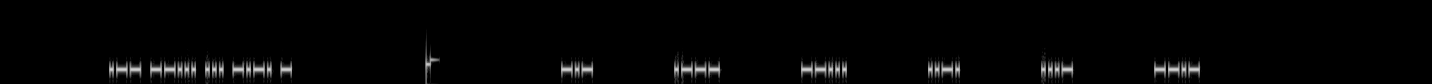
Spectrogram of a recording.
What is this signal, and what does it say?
Morse code, heard as a keyed tone, about 36 wpm, spaced as for 14 wpm, 700 Hz. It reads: W7SCT KJ7FVQ
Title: USA Call Signs - 8x Character Spacing - 35wpm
